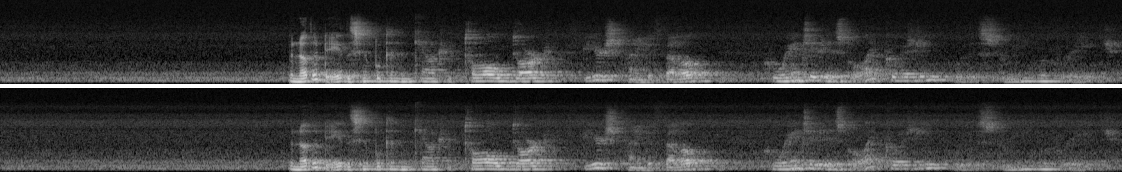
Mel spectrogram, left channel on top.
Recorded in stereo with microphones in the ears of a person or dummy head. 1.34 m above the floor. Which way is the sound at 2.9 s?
40° left (ahead or behind).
